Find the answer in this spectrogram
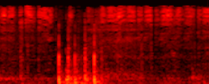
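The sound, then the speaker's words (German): Writing on a board: a short burst of several scratchy strokes of a pen or chalk, with a soft rubbing background before and after. “dann schreibe ich mal hin, evangelikale Reaktionen”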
